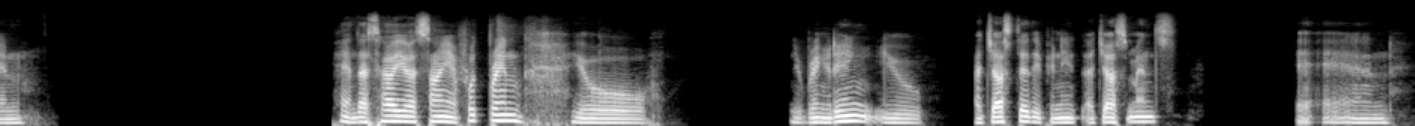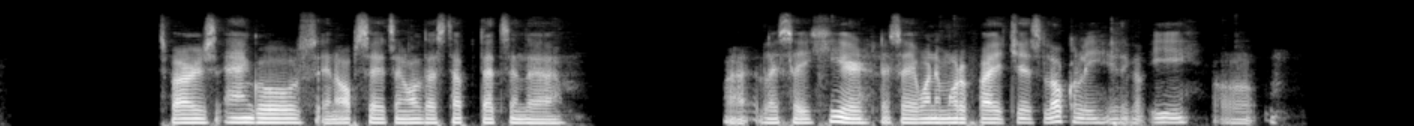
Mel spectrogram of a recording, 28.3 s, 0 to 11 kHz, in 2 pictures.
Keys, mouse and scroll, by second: 0.4 click, 1.9 click, 5.9-7.1 drag, 20.7 click, 22.5 click, 23.7 click, 26.3 click, 26.5 right click, 27.3 click.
